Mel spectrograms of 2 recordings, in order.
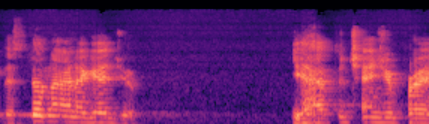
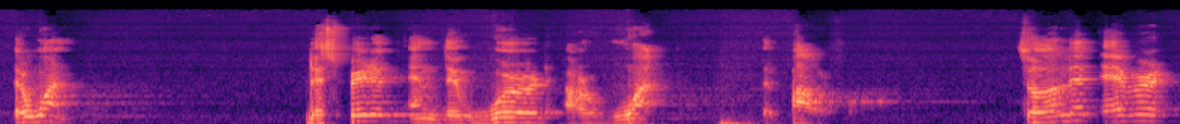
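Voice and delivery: usual speaking voice

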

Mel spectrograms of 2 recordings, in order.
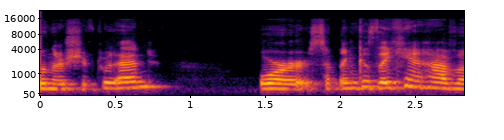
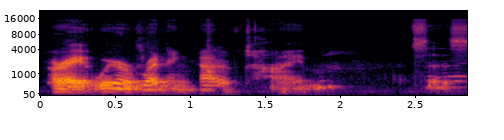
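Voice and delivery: hushed whisper to co-host; quick whispered aside; 7 dB quieter than usual. Real, not acted. Whispering aside about time.

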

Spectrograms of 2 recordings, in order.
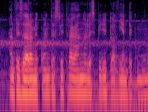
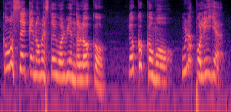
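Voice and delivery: much higher, louder frantic voice; frantic, losing his mind; 9 dB louder than usual. Acted. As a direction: spiral into panic. Fearing madness.

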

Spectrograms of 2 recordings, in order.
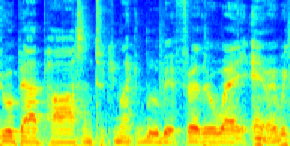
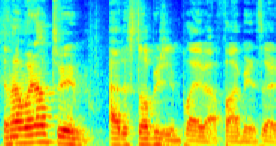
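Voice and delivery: ordinary talk, nothing marked

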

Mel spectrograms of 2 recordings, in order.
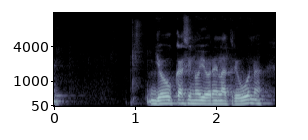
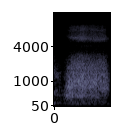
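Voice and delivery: soft exhaled whoosh of relief; sigh of relief; 22 dB quieter than usual. Retold or imitated. Coming down from the tribuna, imitated relieved exhale. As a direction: let it all out in one long breath. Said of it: "ya me sentía bien tranquilo".

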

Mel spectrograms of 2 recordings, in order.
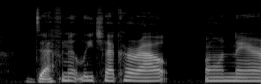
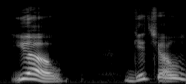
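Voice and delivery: ordinary talk

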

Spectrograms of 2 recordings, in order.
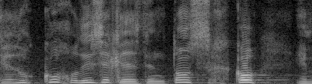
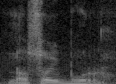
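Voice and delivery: low, quiet self-denial; hushed, downcast protest; meek denial; 10 semitones lower, 12 dB quieter than usual. Acted. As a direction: mumble a denial to yourself, low. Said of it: "Usted dice".

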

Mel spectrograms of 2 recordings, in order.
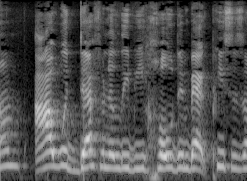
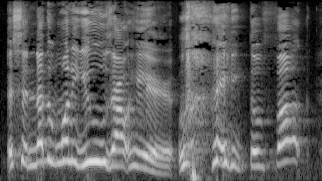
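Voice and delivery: high, loud, laughing dismissal; amused contempt, louder and higher; laughing scorn; 6 semitones higher, 5 dB louder than usual. Real, not acted. Mocking laugh at an ex.

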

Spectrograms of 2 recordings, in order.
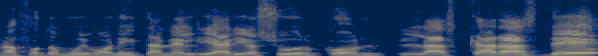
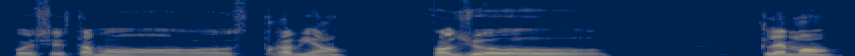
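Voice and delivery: mock French accent; 6 semitones lower, much slower than usual. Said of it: "cómo qué acento tengo de Burdeos".

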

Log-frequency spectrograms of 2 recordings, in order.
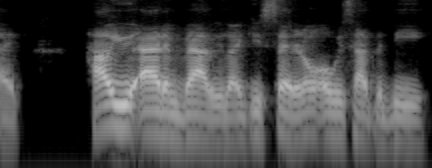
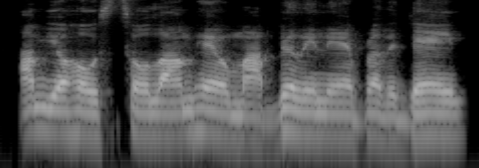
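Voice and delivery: usual speaking voice

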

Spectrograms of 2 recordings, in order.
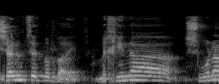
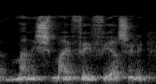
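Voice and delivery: tender greeting; 6 semitones higher than usual. Retold or imitated. Father greets his daughter fondly.

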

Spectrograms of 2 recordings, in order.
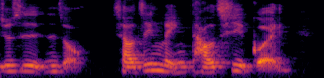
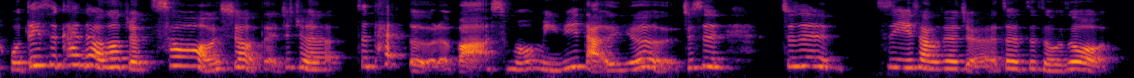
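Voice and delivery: higher, giggly mock cringe; recalling an over-sweet pet name, mock cringe; amused disgust; 5 semitones higher than usual. Real, not acted. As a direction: act grossed out but amused.

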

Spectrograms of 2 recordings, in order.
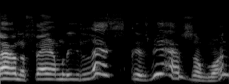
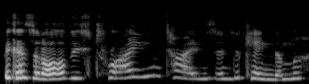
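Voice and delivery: put-on British accent, playfully grand. Co-host explaining the trying times in a put-on British accent. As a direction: keep up the mock British accent. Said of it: "that's my British accent".

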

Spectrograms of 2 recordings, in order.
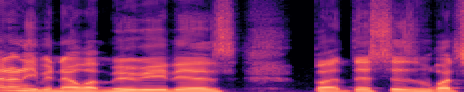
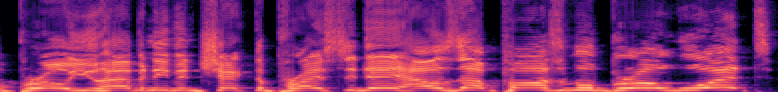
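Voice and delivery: higher, incredulous bro voice; mock baby coiner; 7 semitones higher than usual. Newbie coiners scolding the zen guy, mock disbelief. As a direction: sound baffled like a clueless newbie. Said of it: "the baby coiners out there go".

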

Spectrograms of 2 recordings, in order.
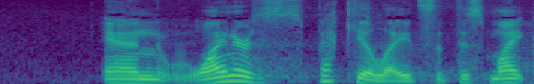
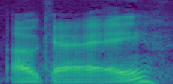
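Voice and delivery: low, slow creaky fry; vocal fry; 8 semitones lower, 5 dB quieter, slower than usual. Shown as a demonstration. Speaker showing students how vocal fry sounds, creaky and low. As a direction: sink the voice into the back of the throat. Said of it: "put their voices in the back of their throat".

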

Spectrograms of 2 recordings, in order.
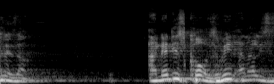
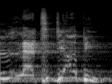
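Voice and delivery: scream; 7 semitones higher, slower than usual. Retold or imitated. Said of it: "he screamed".

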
